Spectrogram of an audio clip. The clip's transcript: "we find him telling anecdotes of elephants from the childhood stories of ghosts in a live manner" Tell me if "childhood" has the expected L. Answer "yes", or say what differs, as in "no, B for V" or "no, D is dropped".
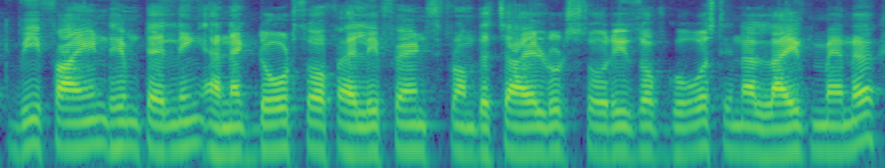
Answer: yes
